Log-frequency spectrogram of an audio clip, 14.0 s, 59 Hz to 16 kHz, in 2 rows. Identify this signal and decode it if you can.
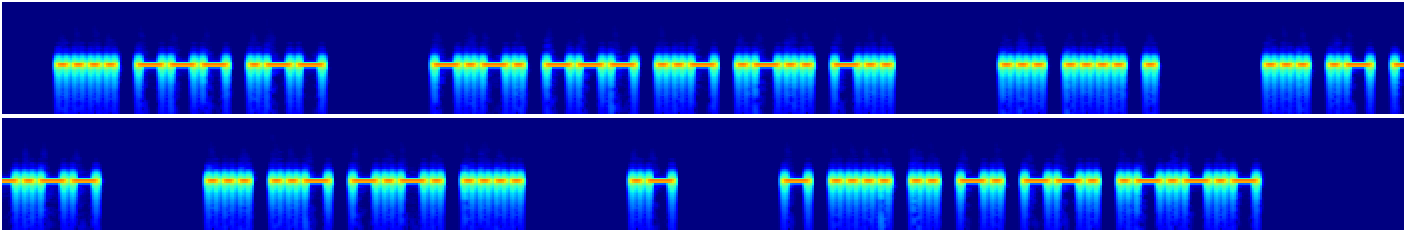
Morse code, heard as a keyed tone, about 30 wpm, 700 Hz. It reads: HOW COULD SHE SAY SUCH A THING.
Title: 2x Word-Spacing - Sentences from Top 200 Words - 30wpm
